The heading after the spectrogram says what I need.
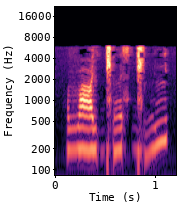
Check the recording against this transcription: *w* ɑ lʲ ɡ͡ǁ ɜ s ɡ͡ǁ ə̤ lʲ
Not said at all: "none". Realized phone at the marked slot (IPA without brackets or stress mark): v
